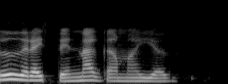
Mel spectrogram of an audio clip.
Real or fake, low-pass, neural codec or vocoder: fake; 7.2 kHz; codec, 16 kHz, 1 kbps, X-Codec, WavLM features, trained on Multilingual LibriSpeech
